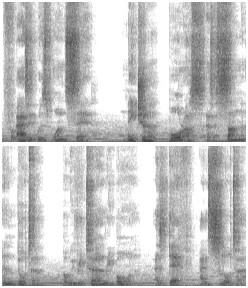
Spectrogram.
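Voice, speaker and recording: Ominous shadow-dwelling storyteller for horror audio drama; deep, grandly theatrical, heavy echo. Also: male voice, flat delivery, slow pace. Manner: ominous, florid, dramatic delivery. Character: sinister, theatrical horror host, an otherworldly male observer lurking in shadows. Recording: cavernous echo, distant, loud music underneath. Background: loud music.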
